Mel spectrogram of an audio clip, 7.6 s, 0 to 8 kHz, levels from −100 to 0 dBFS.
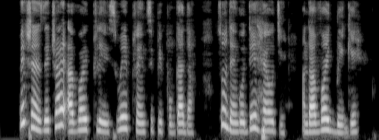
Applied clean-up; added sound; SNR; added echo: none; none; none; none.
